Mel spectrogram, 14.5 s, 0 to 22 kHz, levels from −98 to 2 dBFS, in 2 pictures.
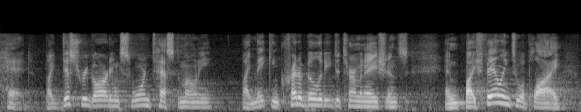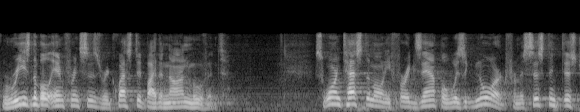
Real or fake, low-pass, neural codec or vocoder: real; 7.2 kHz; none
